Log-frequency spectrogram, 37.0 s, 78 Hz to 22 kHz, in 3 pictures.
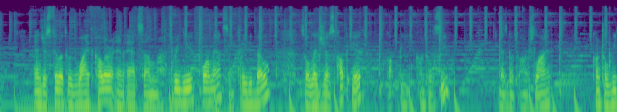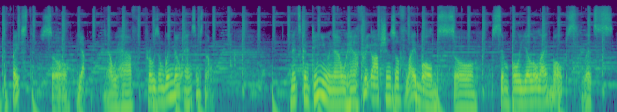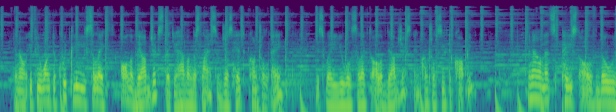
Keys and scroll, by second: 7.3 ctrl+c, 11.4 ctrl+v, 13.9 Print, 16.6 Escape, 30.0 ctrl+a, 33.2 ctrl+c, 36.6 ctrl+v.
